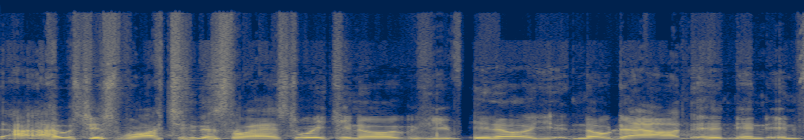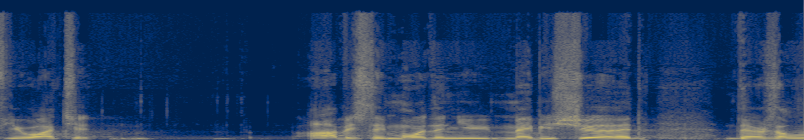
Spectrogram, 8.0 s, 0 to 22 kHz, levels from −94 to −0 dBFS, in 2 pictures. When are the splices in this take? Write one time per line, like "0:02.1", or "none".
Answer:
0:02.3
